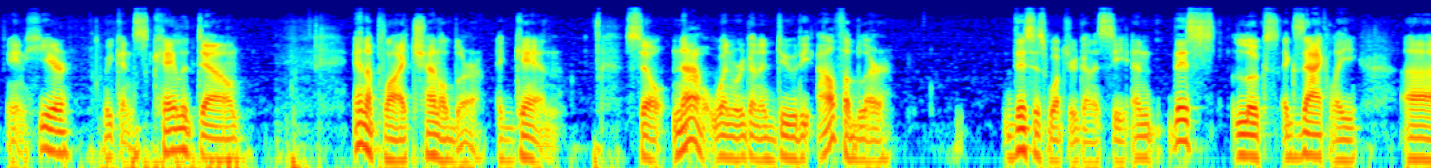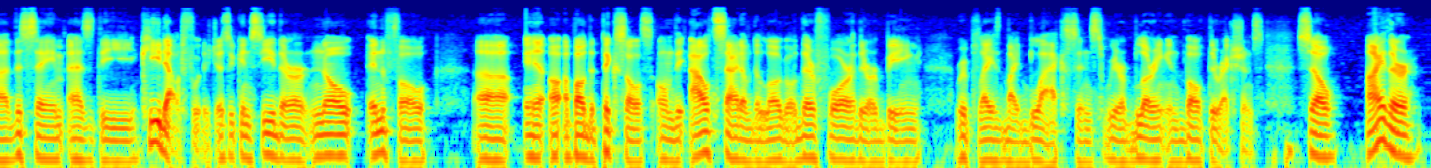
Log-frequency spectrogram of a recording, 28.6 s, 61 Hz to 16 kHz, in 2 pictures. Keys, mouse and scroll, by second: 1.5 ctrl+shift+KP_Subtract.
